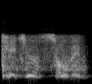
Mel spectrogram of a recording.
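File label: Japanese enemy detected mood low; War Thunder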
